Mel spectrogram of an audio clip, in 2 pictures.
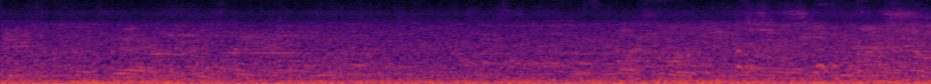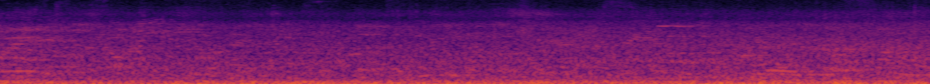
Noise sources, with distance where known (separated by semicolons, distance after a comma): engine of unclear size; person or small group talking, near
